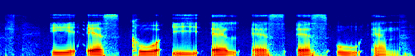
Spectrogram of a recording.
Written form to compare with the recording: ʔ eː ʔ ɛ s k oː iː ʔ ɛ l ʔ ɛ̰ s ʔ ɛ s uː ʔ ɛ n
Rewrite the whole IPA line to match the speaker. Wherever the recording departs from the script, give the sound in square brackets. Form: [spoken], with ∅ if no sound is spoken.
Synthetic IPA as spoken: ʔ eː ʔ ɛ s [kʰ] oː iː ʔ ɛ l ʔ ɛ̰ s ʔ ɛ s uː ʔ ɛ n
